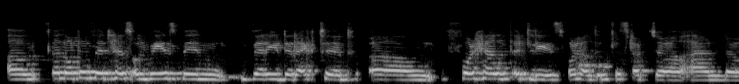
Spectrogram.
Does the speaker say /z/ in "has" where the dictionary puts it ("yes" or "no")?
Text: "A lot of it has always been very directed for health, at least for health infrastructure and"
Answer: yes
